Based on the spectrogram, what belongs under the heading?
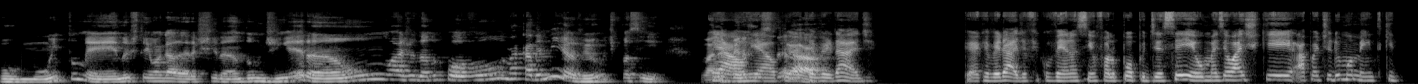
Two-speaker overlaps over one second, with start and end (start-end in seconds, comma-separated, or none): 7.1-8.3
